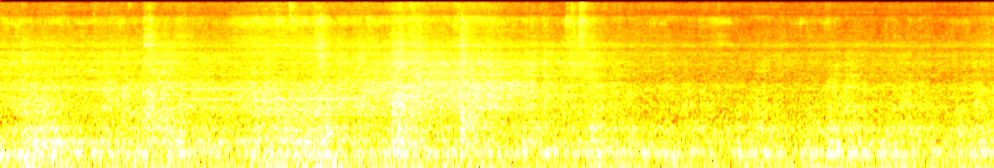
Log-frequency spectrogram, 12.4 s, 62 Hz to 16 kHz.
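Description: Running noise of a Kintetsu 80000 series 'Hinotori' limited-express electric train, heard from inside the passenger cabin: a steady low rumble with a few faint clicks from the wheels and track.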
